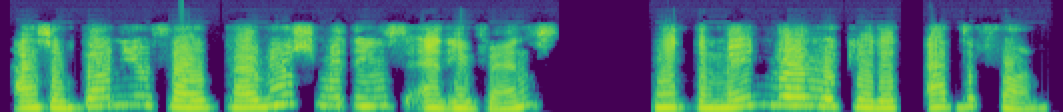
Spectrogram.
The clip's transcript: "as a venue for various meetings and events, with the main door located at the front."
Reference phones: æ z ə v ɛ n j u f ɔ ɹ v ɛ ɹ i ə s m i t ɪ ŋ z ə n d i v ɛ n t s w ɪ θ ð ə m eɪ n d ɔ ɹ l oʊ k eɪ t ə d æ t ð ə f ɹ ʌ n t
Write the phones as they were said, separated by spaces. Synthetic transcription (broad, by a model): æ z ə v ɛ n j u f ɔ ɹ p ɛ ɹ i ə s m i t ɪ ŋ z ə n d i v ɛ n t s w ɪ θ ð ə m eɪ n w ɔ l oʊ k eɪ t ə d æ t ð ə f ɹ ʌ n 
